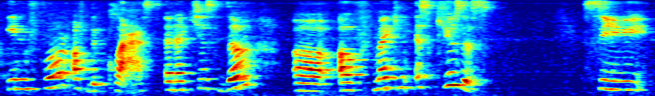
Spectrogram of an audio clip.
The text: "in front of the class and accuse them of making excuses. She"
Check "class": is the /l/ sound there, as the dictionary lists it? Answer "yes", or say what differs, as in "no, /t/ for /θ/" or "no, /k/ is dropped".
yes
